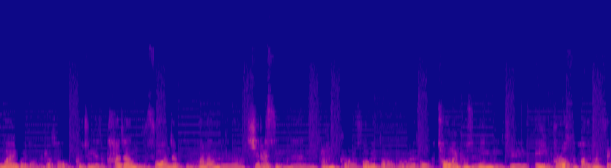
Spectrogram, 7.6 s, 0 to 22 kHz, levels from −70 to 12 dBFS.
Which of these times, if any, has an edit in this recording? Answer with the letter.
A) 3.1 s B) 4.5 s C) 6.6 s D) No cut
A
